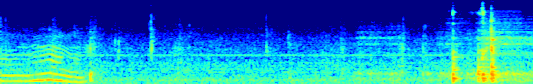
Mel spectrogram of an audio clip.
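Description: A fork and spoon clink against a plate.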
